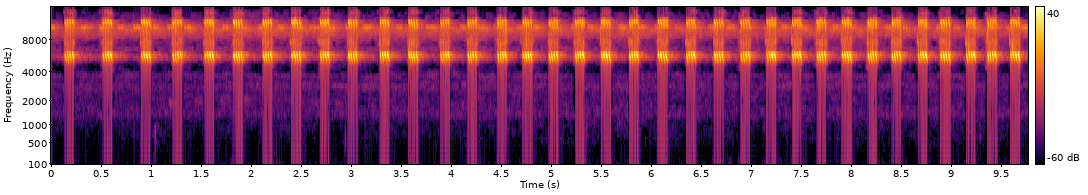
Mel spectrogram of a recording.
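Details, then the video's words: Cricket chirping steadily: short, high, ringing pulses repeated about three times a second in an even, unbroken rhythm, with no other sounds. "Suara Jangkrik 10 Jam Non Stop"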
